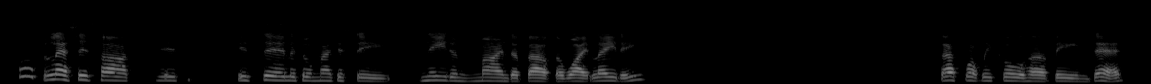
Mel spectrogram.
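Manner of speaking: shrill, high-pitched whining voice. Reading a story aloud, voicing the hag who pleads: shrill whining voice. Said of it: "the shrill, whining voice".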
